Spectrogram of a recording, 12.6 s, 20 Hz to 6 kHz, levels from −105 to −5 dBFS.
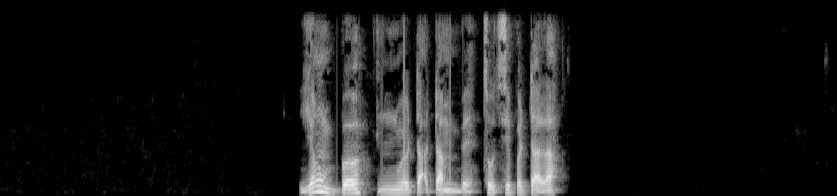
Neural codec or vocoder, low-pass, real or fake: none; 5.4 kHz; real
